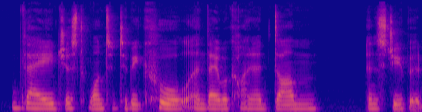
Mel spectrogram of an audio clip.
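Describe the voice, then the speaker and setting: A woman with a dark, mellow tone and an Australian accent, on a very clean recording with a silent background. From Australia, Sydney. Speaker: podcaster, K-pop commentator. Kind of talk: casual monologue commentary. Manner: casual, with frequent fillers.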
